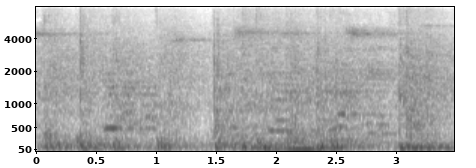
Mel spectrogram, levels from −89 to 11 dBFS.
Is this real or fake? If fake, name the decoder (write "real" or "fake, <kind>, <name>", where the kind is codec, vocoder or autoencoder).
real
